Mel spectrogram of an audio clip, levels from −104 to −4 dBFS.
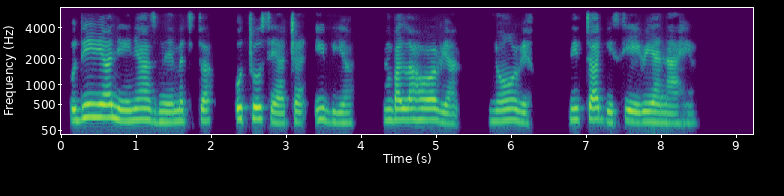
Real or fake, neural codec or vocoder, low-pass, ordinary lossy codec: fake; codec, 16 kHz, 2 kbps, X-Codec, WavLM features, trained on Multilingual LibriSpeech; 5.4 kHz; none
